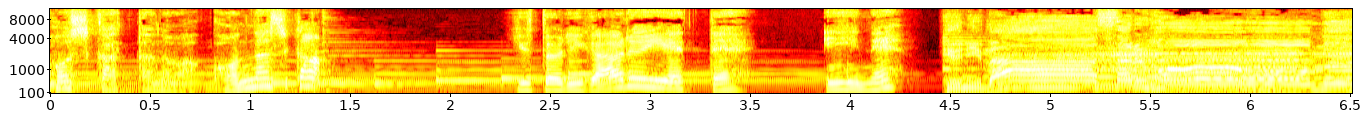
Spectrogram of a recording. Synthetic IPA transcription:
ho̞ɕi̥kat̪ːano̞β̞akʰõ̞nːaʑikãŋ | jɯ̟t̪o̞ɾʲiɡaːɾɯ̟ie̞t̪ːe̞ | iːne̞ | jɯɲʲibaːsaɾɯ̟ɦomɯ

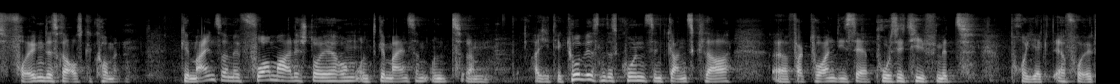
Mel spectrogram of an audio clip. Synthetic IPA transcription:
fɔlɡŋ̩dəsʁaʊsɡ̥əkʰɔmən | ɡ̥əmaɪnzaːməfɔɐmaːləʃtɔʏəʁ̞ʊŋʊ̰ntɡ̥əmaɪnzaːmʊntʔɛː | ʔaɐçitʰɛk̚tʰuːɐvɪsn̩dɛskʰʊnn̩z̥ɪntɡ̥ant͡skʰl̥aːɐʔɛfak̚tʰoːʁ̞əndiːzeːɐpʰozitʰiːfmɪtpʁ̥ojɛktɛɐfɔlɡ

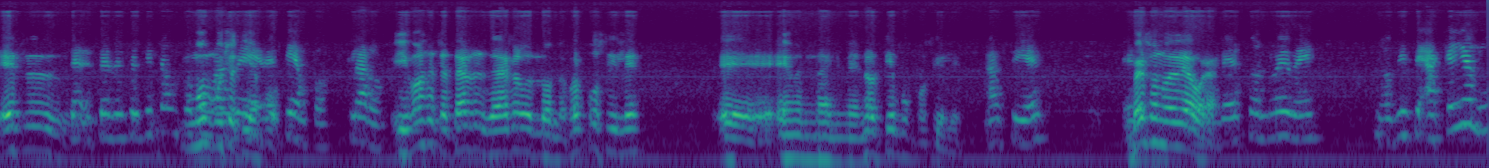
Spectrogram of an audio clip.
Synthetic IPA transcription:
esesenesesit̪aumumut͡ʃot̪jemðot̪jempo | klaɾoiβamosat̪ɾat̪aɾðeðeaɾlolomexo̞ɾposiβle | eː | nelmenoɾt̪jempoposḭβlḛ | asies | beɾsonwe̞βeaoɾa̰beɾsonweβe | nozd̪iseʔakeʎan

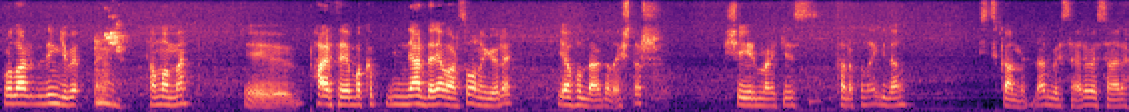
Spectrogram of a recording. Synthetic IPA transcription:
bulˠaɾd̪ed̪iːnɟibɪt̪ʰamaːmæn | ɛ̰ːpʰaɾt̪ʰajabakʰɯp̚næɾd̪ɛnɛvaɾsao̞naɟø̞ɾɛjapɯlˠd̪ɯaɾkʰad̪aʃlˠaɾ̥ | ʃe̞jiɾmæɾʲcʰɛz̥t̪ʰaɾafɯnaɟid̪æn | ist̪ʰi̥kʰaːmɛt̪lʲæɾvɛsaːjiɾɛvɛsaːjiɾɛ

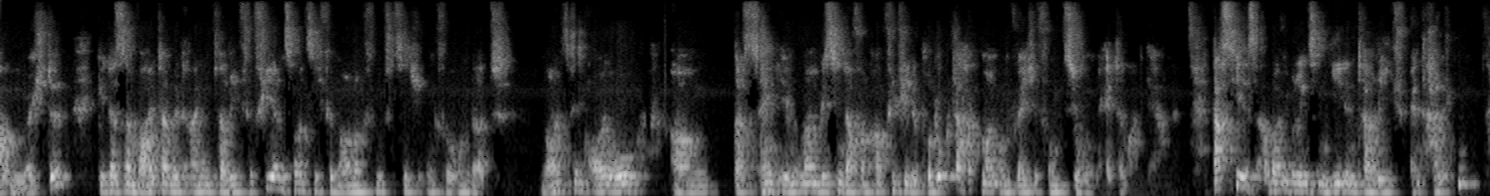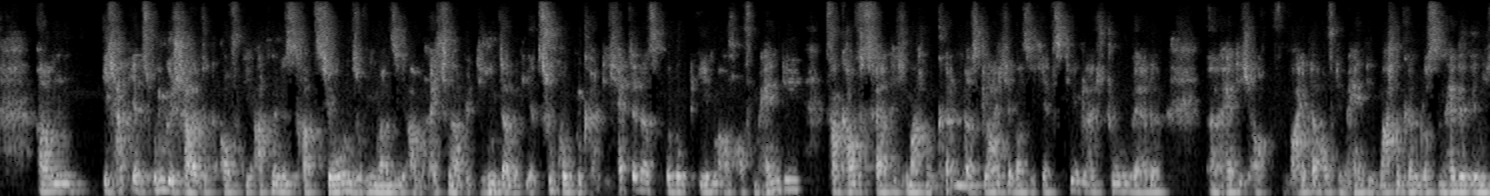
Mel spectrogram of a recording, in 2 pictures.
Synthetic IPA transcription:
haːbm̩mœçtəɡ̥eːt̚d̥asd̥anvaɪtɐmɪtʔaɪnəmtʰaʁiːfːyːɐfiːɐʊnt͡sv̥ant͡sɪçfyːɐnɔʏnʊntfʏnft͡sɪçʊntfyːɐhʊndɐt | nɔʏnt͡seːnʔɔʏʁoʔɛmd̥ashɛŋk̚tʔeːbm̩ʔɪmɐnbɪsçəndafɔnʔa̰pv̥iːfiːləpʁ̥odʊktʰəhatmanʊntv̥ɛlçəfʊŋk̚t͡sjoːnənhɛtʰəma̰nɡ̥ɛɐnəd̥ashiːɐɪstʔaːbɐʔyːbʁɪɡŋ̩sɪnjeːdəmtʰaʁiːfʔɛnthaltn̩ʔɛːmʔɪçhaːbəjɛt͡stʔʊmɡəʃaltəta̰ʊfd̥iːʔa̰tminɪstʁ̥at͡sjoːnzoviːmanziːʔa̰mʁɛçnɐbədiːnt̚d̥amɪtiːɐt͡suːɡʊkŋ̩kʰœntəɪçhɛtədaspʁ̥odʊk̚tʔeːbm̩a̰ʊxaʊfdmhɛndifɛɐkʰaʊfsfɛɐtɪçmaχn̩kʰœnəndasɡ̥laɪçəvas̬ɪçjɛt͡st̚hiːɐɡlaɪçtʰuːnveːɐdəʔɛːhɛtəɪça̰ʊx | vaɪtɐʔaʊfd̥eːmhɛndimaχn̩kʰœnənblʊsnhɛtətiːɐnɪç

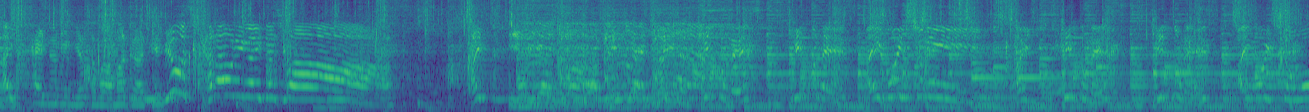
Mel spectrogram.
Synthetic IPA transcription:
haikainoɾmẽmʲinasamamazɨatebʲjoːɕi̥kʰanaoneɡait̪aɕima | s | haiiaaaaipʲit̪ːod̪espʲit̪ːod̪esaiɡoiɕːoɲihai | pʲit̪ːod̪es | bʲit̪ːod̪es | aiɡoiɕõ

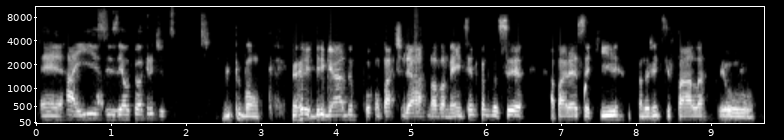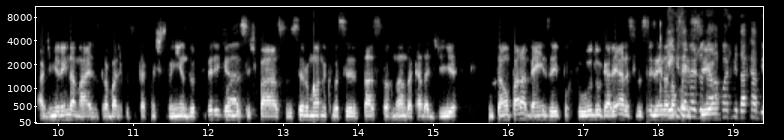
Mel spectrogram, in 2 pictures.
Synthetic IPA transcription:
ɛhaizɪzɪɛʊkɪewakɾed͡ʒit̪ʊ̥ | mũj̃t̪ʊbõmewɦejbɾiɡad̪ʊpʊɾkõpaɾt͡ʃiʎaɾnɔvɐmẽnt͡ʃɪsẽpɾɪkwɐ̃nd̪ʊvose | a̰paɾɛsɪakʰikwɐ̃nd̪ʊaʒẽnt͡ʃɪ̥sɪfalɐḛwa̰d͡ʒimiɾʊaĩnd̪ɐmajzʊt̪ɾabaʎʊkɪvose̥t̪akõst̪ɾuĩnd̪ʊbɾiɡod̪esɪɪʃpasʊʊseɾumɐ̃nʊkɪvoset̪asɪ̥t̪oɾnɐ̃nd̪ʊakad̪ɐd͡ʒiɐ | ẽnt̪ɐ̃w̃paɾabẽj̃zaipʊɾt̪ud̪ʊɡalɛɾɐsɪvosezaĩnd̪ɐ̃kkɛjemiasʒudĩpɔd͡ʒɪmɪd̪aɾkabe

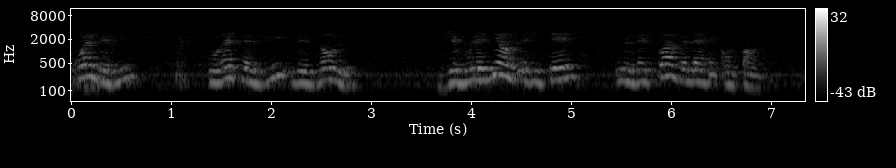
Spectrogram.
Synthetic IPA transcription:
ʁwɛ̃b̪eʁi | puʁɛt̪ɛvilɛzɔ̃m | ʒəvulɛd̪iɑ̃veʁit̪e | ilʁəswavlɛʁekɔ̃pɑ̃s

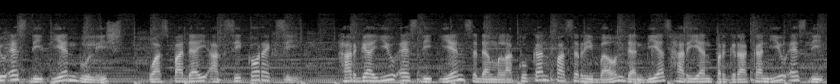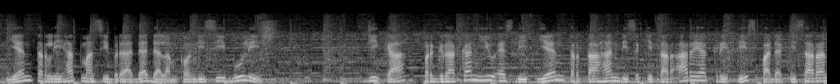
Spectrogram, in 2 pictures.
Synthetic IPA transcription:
juɛsdiʔiɛnbulɪʃ | waspadaiʔaksikɔɾɛksḭ | harɡajuɛsdiʔiɛnsədaŋməlakukanfasəɾibaundanbiashaɾianpərɡəɾakanjuɛsdiʔiɛnt̪ərliɦat̪̚masɪhbəɾadadalamkɔndisibulɪʃ | d͡ʒikapərɡəɾakanjuɛsdiʔiɛnt̪ərt̪aɦandisəkit̪araɾeakɾit̪ɪspadakisaɾa

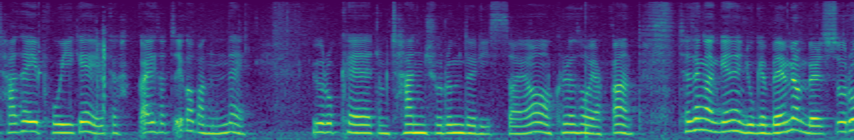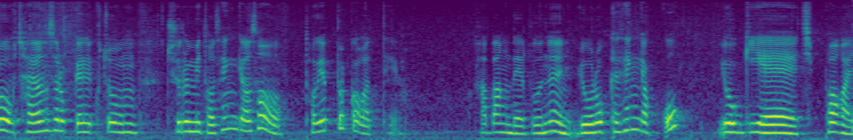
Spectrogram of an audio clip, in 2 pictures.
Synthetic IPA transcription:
t͡ɕasʰe̞ipoiɡe̞iɾʌkʰe̞kḁk̚k͈aisʰʌt͡ɕ͈iɡʌbanːɯnde̞ | joɾʌkʰe̞t͡ɕomt͡ɕant͡ɕuɾɯmdɯɾiːs͈ʌjokɯɾe̞s̬ʰʌjak̚k͈ant͡ɕe̞sʰe̞ŋɡaɡenɯnjoɡeme̞mjʌnmeɭs͈uɾok̚t͡ɕajʌns̬ʰɯɾop̚k͈e̞t͡ɕomt͡ɕuɾɯmitʌsʰe̞ŋɡjʌsʰʌtʌhep͈uɭk͈ʌk͈atʰe̞̰jo | kabaŋne̞bunɯnjoɾʌkʰe̞sʰe̞ŋɡjʌk̚k͈o | joɡie̞t͡ɕi̥pʰʌɡa

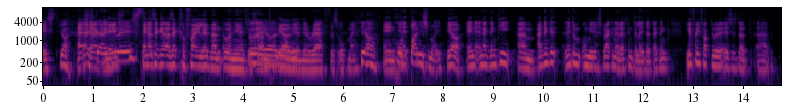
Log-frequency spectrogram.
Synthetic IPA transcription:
stjɦɛsælɛlɛstɛnɐsækəɐs̬ækχəfɛjlɛt̚dɐnʔoːniəsjɑːnidəræθəsɔ̰pməjjʔɛnpɐniʃməjjɑːɛnɛnæk̚dəŋkiəmʔæ̰k̚dəŋkənɛtɔmɔmɦiːɾiχəspɾækənəɾəχtəŋtəlɛjt̚dɐtæ̰k̚dəŋk | ʔiənfɐndifɐk̚tuəɾəʔəsəs̬dɐtə̰m

